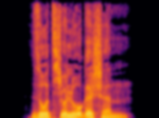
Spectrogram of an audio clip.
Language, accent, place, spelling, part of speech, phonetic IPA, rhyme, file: German, Germany, Berlin, soziologischem, adjective, [zot͡si̯oˈloːɡɪʃm̩], -oːɡɪʃm̩, De-soziologischem.ogg
- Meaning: strong dative masculine/neuter singular of soziologisch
